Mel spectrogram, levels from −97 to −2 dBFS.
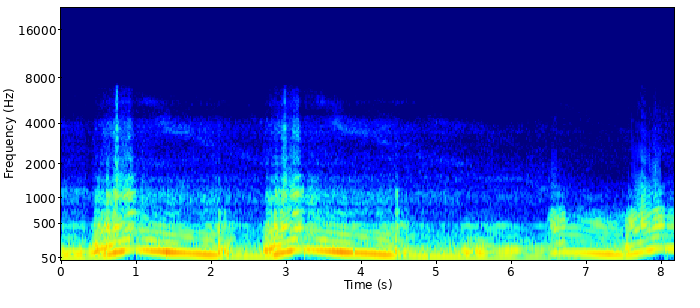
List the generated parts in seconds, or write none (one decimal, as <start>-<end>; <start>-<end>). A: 0.6-1.4; 3.9-4.9; 5.5-6.2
